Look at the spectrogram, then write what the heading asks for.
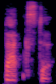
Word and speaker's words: backstays: without the aid of backstays, pronounced Baxter, a simple contrivance somewhat upon the principle of snowshoes.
